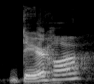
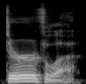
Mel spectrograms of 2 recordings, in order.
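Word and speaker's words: Dearbhla: to get this one dareja uh no it's it's dervla you said the m and the H was the V not the B and the H oh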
